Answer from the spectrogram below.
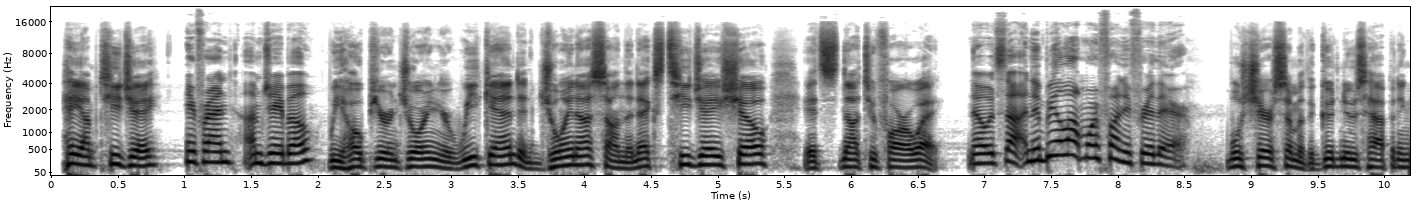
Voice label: SUN PROMO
